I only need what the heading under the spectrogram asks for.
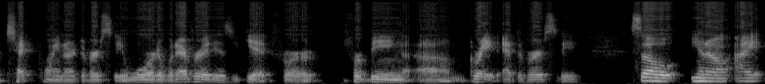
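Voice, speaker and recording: A man's voice: medium pitch, gravelly, a bit bright, poor audio. A man speaking as a panelist in a discussion, earnest and impassioned, often restarting phrases.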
